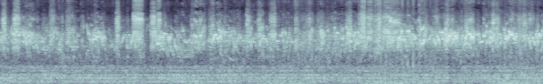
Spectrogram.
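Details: A group of budgerigars feeding on greens keeps up a constant high twittering, with scratchy squawks and squeaky chirps layered together and only a brief lull near the start.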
